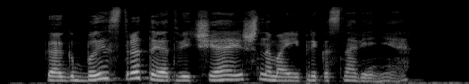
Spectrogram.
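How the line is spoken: Hoarse breathy exhale. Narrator (Russian): Хрипло выдохнул он

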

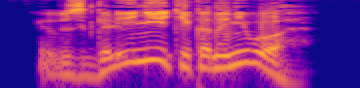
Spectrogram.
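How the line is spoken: Shouted. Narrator (Russian): крикнул Мейсон

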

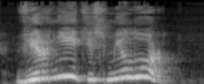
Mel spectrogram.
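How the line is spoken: Terrified shout. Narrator (Russian): в ужасе закричал камердинер

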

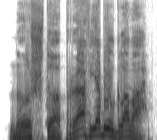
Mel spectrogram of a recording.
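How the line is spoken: Shouted. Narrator (Russian): крикнул Мил Симдяну

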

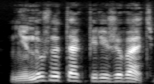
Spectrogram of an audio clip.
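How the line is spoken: Soft gentle request. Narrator (Russian): мягко попросила она

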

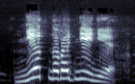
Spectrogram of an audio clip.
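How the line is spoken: Shouting. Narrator (Russian): крикнула она Бруно

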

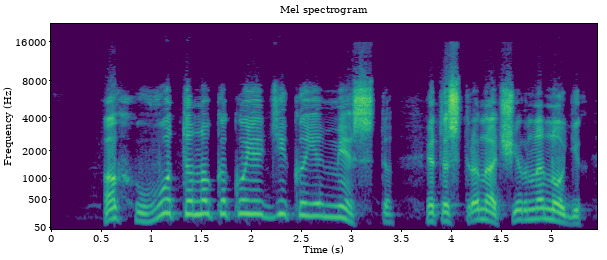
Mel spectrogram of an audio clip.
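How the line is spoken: Exclamation. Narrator (Russian): воскликнул Тан-Ао

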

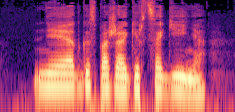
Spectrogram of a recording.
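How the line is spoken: Sedate, slightly sleepy. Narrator (Russian): степенно и чуть сонно отвечал военный

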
